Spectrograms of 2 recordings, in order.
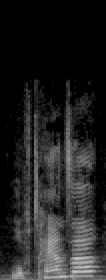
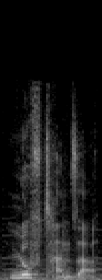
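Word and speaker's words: Lufthansa: flown with them before in English people usually say Lanza but in German we say Lanza so the emphasis on the first syllable Lanza versus Lanza and that was the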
